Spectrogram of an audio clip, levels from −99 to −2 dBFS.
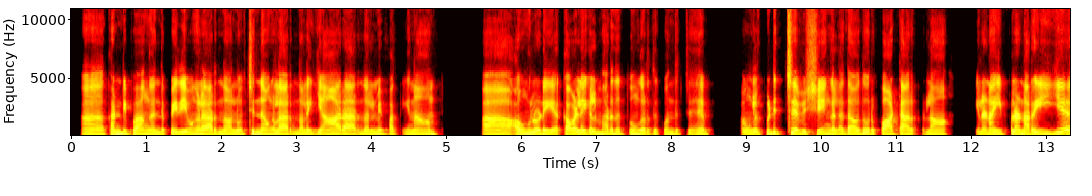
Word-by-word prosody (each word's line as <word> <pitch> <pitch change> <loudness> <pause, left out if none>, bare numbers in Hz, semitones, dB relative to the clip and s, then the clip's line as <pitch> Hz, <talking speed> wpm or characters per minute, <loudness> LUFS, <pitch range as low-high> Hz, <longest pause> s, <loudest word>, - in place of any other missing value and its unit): ஆ, 225 - -1 0.3
கண்டிப்பாங்க. 245 -5 +1
இந்த 180 - -2
பெரியவங்களா 205 +1 +3
இருந்தாலும், 170 +1 -2
சின்னவங்களா 205 -2 +2
இருந்தாலும் 165 +1 -2
யாரா 245 +8 +3
இருந்தாலுமே 170 +1 -2
பார்த்தீங்கன்னா, 155 +2 -3 0.9
அ - - +4 0.4
அவுங்களுடைய 190 -2 +1 0.2
கவலைகள் 235 +1 +3
மறந்து 185 +3 -1
தூங்குறதுக்கு 170 -4 -3
வந்துட்டு, 170 +1 -6 0.7
அவுங்களுக்கு 225 -2 -3
பிடிச்ச 280 +1 -1 0.2
விஷயங்கள் 205 -3 +1
அதாவது 170 +2 0
ஒரு 180 - -2
பாட்டா 190 +1 +3
இருக்கலாம், 155 -1 -3 0.4
இல்லன்னா 205 +3 +3
இப்பலாம் 240 +4 +1
நிறைய, 230 +7 +2
195 Hz, 115 wpm, -23 LUFS, 170-220 Hz, 0.9 s, அ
